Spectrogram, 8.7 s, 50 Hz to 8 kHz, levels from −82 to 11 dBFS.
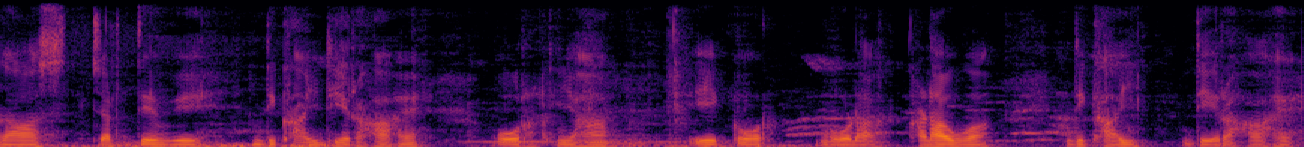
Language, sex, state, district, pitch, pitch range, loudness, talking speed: Hindi, male, Goa, North and South Goa, 105 Hz, 100-110 Hz, -24 LUFS, 125 wpm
